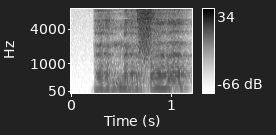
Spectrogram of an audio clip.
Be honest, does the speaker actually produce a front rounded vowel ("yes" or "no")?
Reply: yes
